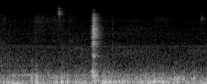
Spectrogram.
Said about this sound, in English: You go up to the doors, and the doors in front of you suddenly swing open, revealing a grand hall filled with the sound of organ music.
